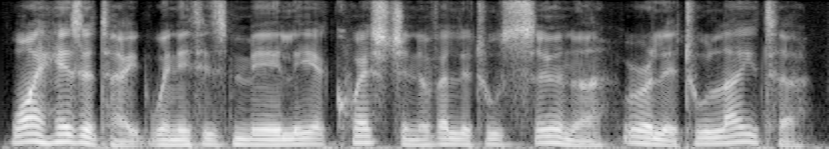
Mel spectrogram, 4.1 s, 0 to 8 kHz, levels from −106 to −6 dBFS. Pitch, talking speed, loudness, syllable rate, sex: 105 Hz, 230 wpm, -17 LUFS, 6.6 syllables/s, male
